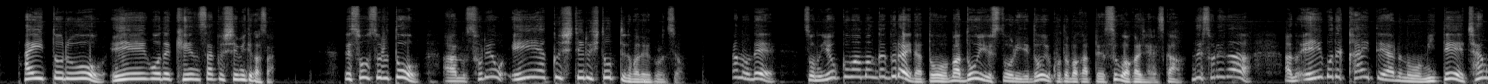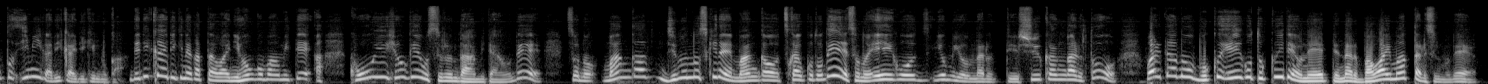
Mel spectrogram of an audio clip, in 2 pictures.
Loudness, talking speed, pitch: -17 LUFS, 465 characters per minute, 220 Hz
